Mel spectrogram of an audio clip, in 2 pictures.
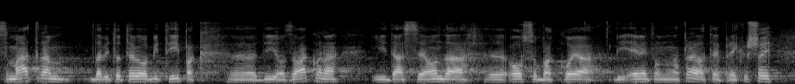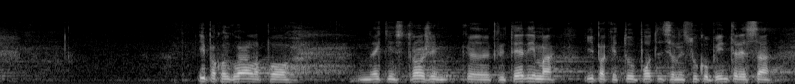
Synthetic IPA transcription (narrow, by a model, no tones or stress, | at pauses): smaːt̪ɾam | d̪abit̪o̞ːt̪ɾe̞balobit̪iipakd̪io̞zaːko̞na | id̪ase̞o̞nd̪aʔo̞so̞bako̞jabiʔe̞ʋe̞nt̪ualˠno̞napɾaʋilat̪aːjpɾe̞kɾ̩ʃaj | ipakod̪ɡoaːɾalˠapo̞ | ne̞kimst̪ɾo̞ʒimkɾit̪e̞ːɾiimaipakje̞t̪uːpo̞t̪ent̪ialnisuːkupint̪e̞ɾe̞sa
